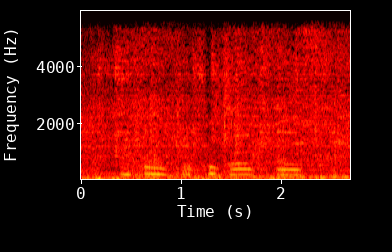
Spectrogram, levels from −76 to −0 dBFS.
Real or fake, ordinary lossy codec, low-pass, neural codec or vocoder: fake; Opus, 32 kbps; 5.4 kHz; codec, 32 kHz, 1.9 kbps, SNAC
